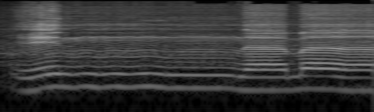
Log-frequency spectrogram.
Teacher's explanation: Innama in dengung dua harakat, in wajibal gunnah. Innama ma panjang dua harakat, mad asli.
